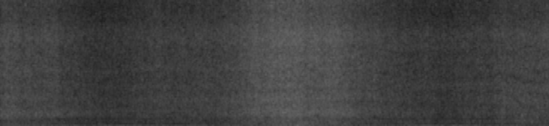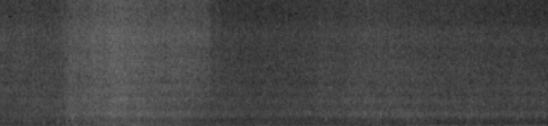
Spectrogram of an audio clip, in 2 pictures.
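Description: Sea waves washing, rising in two broad surges about four and nine seconds in, with wind on the microphone.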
